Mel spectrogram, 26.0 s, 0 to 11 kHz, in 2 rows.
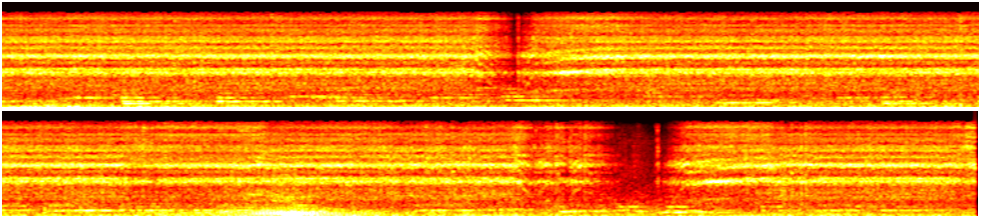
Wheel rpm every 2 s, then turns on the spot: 160, 160, 160, 110, 160, 160, 160, 160, 160, 160, 70, 130, 160.
none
